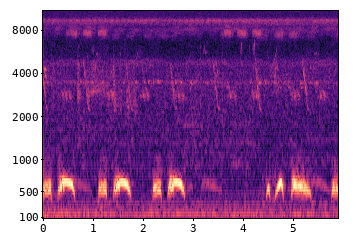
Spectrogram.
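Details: Trapping-decoy spotted dove cooing in a repeated pattern of short and longer rounded coos, about one per second. A brief pause comes midway. Faint high chirps sound throughout.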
